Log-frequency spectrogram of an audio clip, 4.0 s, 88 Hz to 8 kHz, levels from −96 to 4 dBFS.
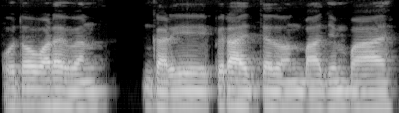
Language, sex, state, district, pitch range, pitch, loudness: Chakma, male, Tripura, Dhalai, 105-110 Hz, 105 Hz, -18 LUFS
